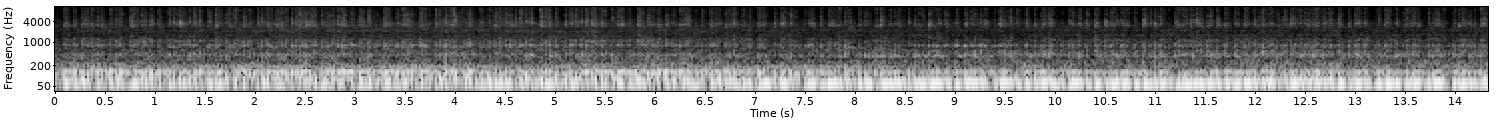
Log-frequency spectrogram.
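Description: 1970 Chevrolet El Camino SS's 496 big-block V8 idling steadily. It has a mechanical flat-tappet cam and exhausts through headers, a Dynomax Ultra-Flo muffler and 3-inch pipes.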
